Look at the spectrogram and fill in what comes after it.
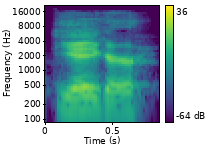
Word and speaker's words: Jaeger: It's the German pronunciation, or Jaeger, means hunter in German.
